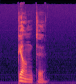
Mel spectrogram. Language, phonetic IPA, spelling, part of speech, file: Polish, [ˈpʲjɔ̃ntɨ], piąty, adjective / noun, Pl-piąty.ogg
